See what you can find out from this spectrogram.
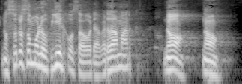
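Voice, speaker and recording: Higher-voiced Uruguayan preacher with a northern border accent. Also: male voice, animated, moderate pace. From northern Uruguay, near the Brazilian border. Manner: informal, addresses listeners directly, repeats phrases for emphasis. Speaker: preacher at a youth church meeting. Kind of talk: conversational sermon.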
